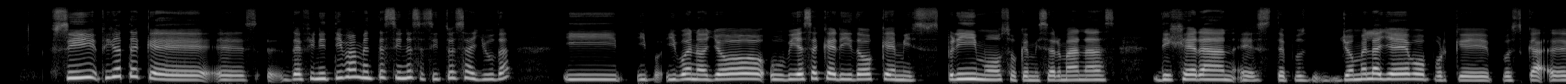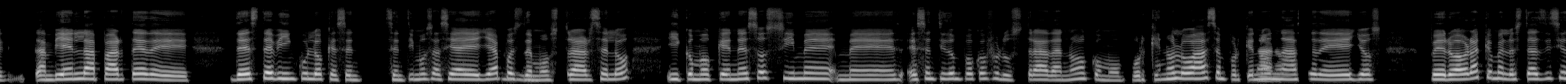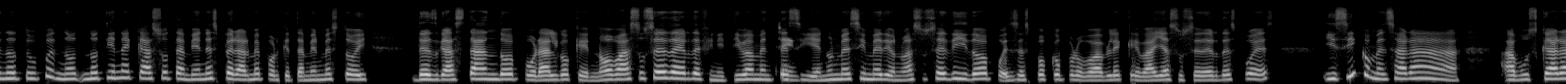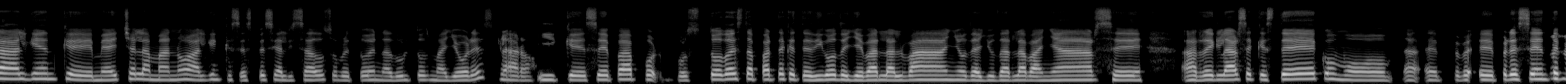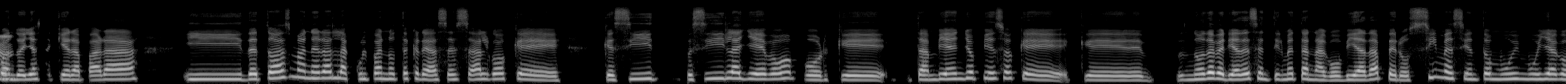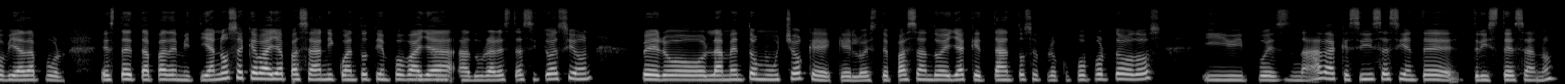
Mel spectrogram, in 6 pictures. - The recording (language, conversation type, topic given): Spanish, advice, ¿Cómo puedo manejar la presión de cuidar a un familiar sin sacrificar mi vida personal?
- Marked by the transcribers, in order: none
